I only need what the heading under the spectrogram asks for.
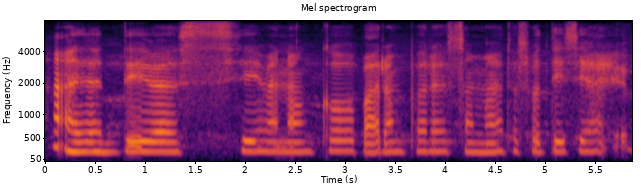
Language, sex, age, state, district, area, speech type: Odia, female, 45-60, Odisha, Sundergarh, rural, spontaneous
